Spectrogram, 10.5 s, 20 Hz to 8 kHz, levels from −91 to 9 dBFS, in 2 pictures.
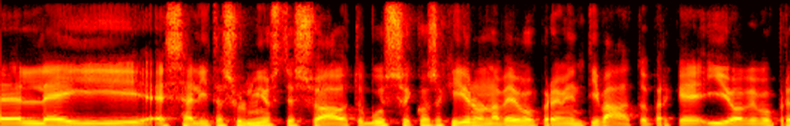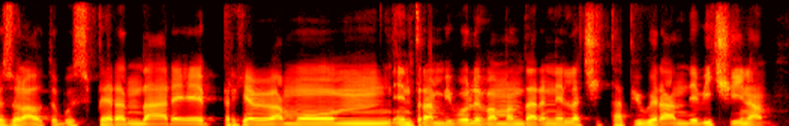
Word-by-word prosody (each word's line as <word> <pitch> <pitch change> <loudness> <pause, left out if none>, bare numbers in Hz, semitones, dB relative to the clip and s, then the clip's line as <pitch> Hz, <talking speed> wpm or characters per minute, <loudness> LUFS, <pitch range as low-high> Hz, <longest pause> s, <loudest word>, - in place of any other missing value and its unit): uhm, - - 0
lei 115 -3 +2
è - - +1
salita 120 +1 -1
sul 120 0 -1
mio 130 +4 +2
stesso 125 -3 -1
autobus, 115 +6 0
cosa 120 -1 -2
che 125 - -2
io 160 - +4
non 135 -7 +1
avevo 125 +2 +2
preventivato, 110 0 -1
perché 110 0 -4
io 115 +2 +1
avevo 105 0 -1
preso 115 +3 -1
l'autobus 110 -1 -2
per 105 -3 +1
andare 105 0 0
perché 115 -3 -2
avevamo 105 0 +2
mhmm, 105 -1 0
entrambi 120 +1 0
volevamo 110 -1 0
andare 110 0 0
nella 105 0 -1
città 115 +1 -5
più 110 -1 -4
grande 105 -2 +1
vicina, 110 -6 0
110 Hz, 180 wpm, -23 LUFS, 105-120 Hz, -, io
